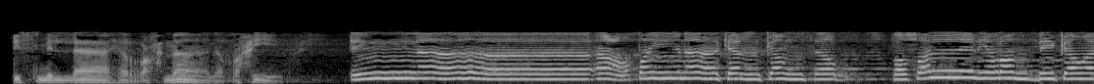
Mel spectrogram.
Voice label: ترتیل سوره کوثر

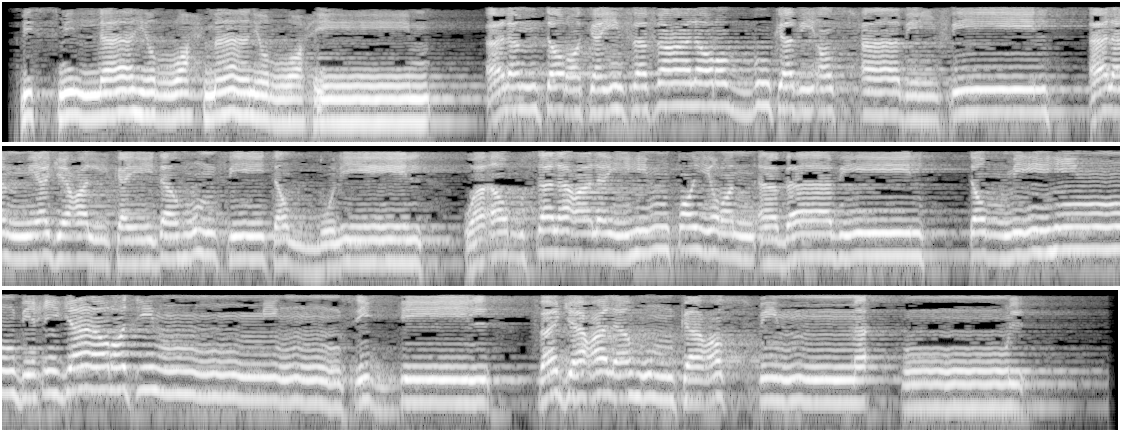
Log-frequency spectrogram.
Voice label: ترتیل سوره فیل; عبدالله بصفر

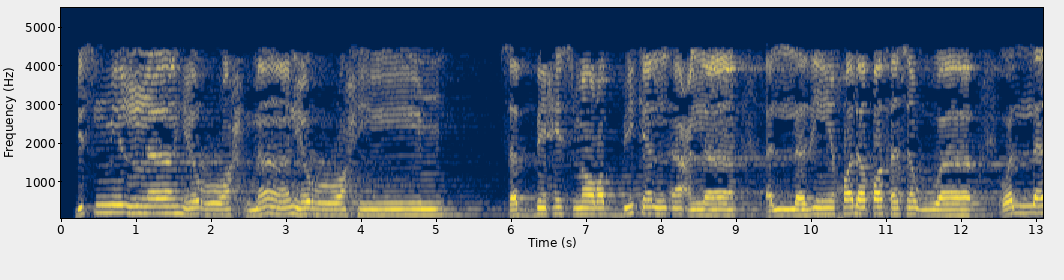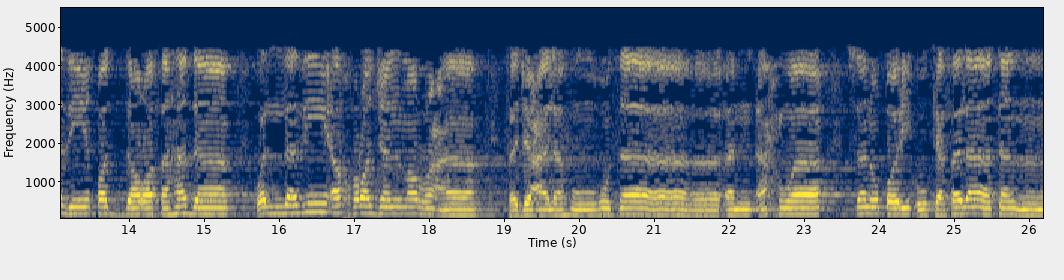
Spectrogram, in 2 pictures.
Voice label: ترتیل; سوره اعلی

